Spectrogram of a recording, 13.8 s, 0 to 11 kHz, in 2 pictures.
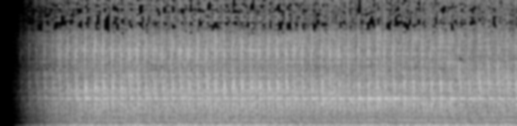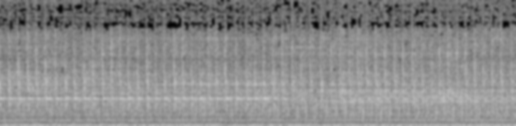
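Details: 1994 Ducati Monster 600 V-twin at idle: a dull, rapid knock rides over a steady idle. Piston slap is suspected but unconfirmed.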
